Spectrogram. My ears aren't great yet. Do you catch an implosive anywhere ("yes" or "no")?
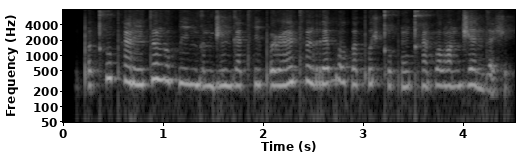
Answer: no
